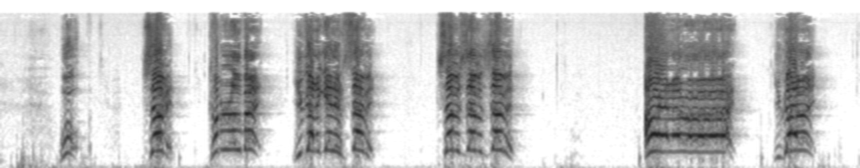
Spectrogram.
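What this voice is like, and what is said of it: Shouting mic'd-up football player impression. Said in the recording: “I do a great impression of mic'd up”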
